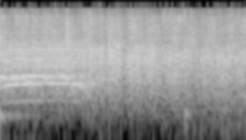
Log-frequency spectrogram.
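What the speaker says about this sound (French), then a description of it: "On peut faire un maximum de bruit pour Fanny Ruet, s'il vous plaît." A crowd claps for a comedian at a French stand-up comedy show, with dense, steady applause and a few cheers that slowly fade, and nobody speaking.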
